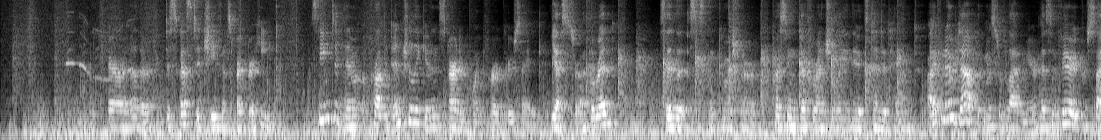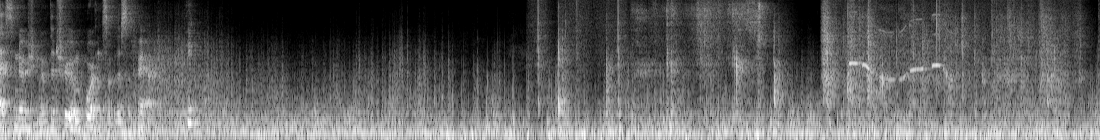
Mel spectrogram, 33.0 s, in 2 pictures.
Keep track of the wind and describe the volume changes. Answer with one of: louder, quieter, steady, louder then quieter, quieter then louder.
steady.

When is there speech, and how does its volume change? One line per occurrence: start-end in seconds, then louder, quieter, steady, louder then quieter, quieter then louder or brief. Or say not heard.
1.6-19.4 steady.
